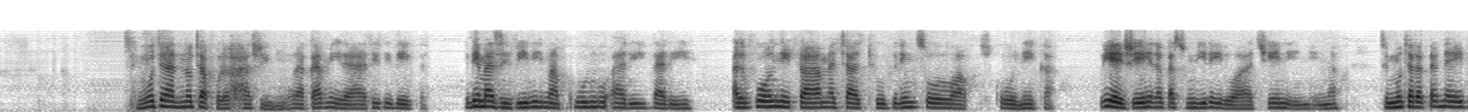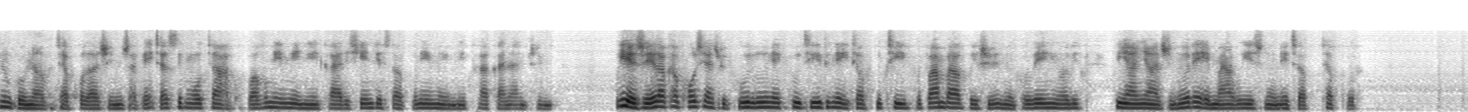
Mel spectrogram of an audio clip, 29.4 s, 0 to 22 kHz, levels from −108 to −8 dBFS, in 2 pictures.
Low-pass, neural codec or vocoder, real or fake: 7.2 kHz; codec, 16 kHz in and 24 kHz out, 0.8 kbps, FocalCodec, streaming, 65536 codes; fake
